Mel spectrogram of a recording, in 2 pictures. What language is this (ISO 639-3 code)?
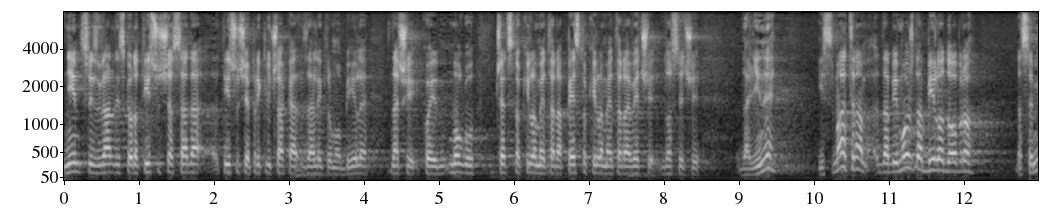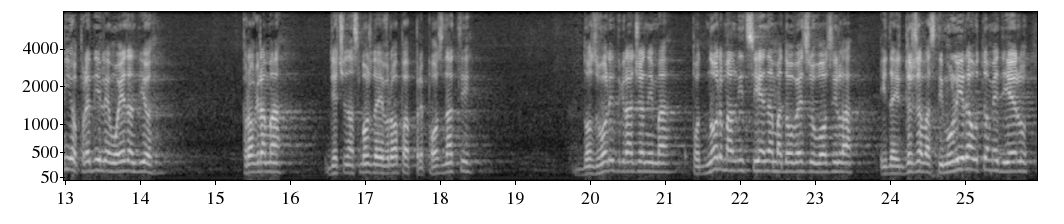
hrv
